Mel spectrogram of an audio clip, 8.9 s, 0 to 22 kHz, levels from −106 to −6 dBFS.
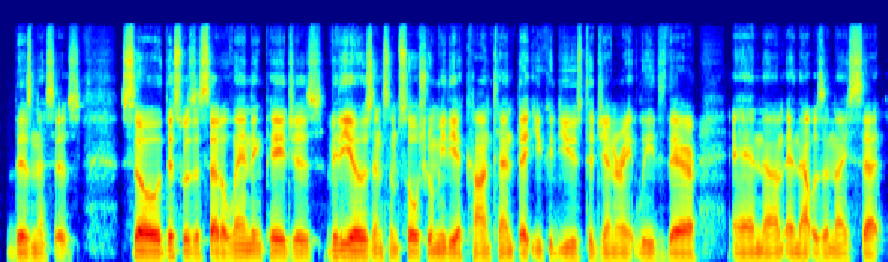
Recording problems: none

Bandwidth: 14.5 kHz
